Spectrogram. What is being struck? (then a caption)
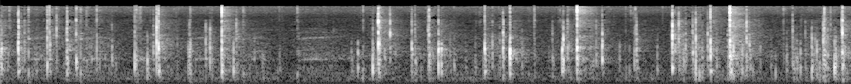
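Plastic film packaging pouch. A white plastic-film packaging pouch with printed text is held in both hands while fingers squeeze and crinkle it. A rapid series of sharp, bright crinkles and crackles with almost no low end eases into a quieter stretch midway, then picks up again.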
